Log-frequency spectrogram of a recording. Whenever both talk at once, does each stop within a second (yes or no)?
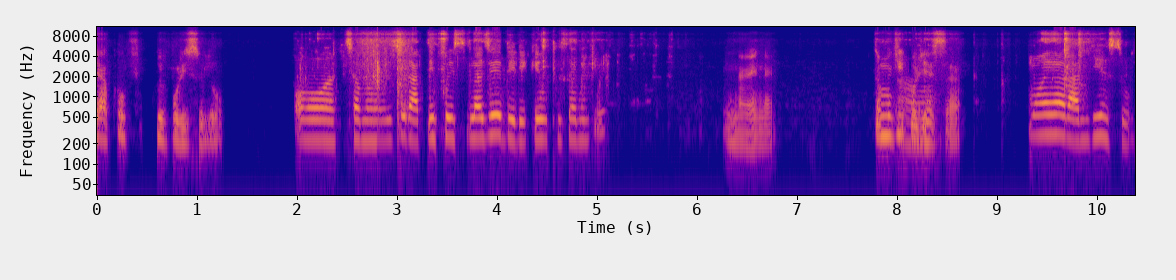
yes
